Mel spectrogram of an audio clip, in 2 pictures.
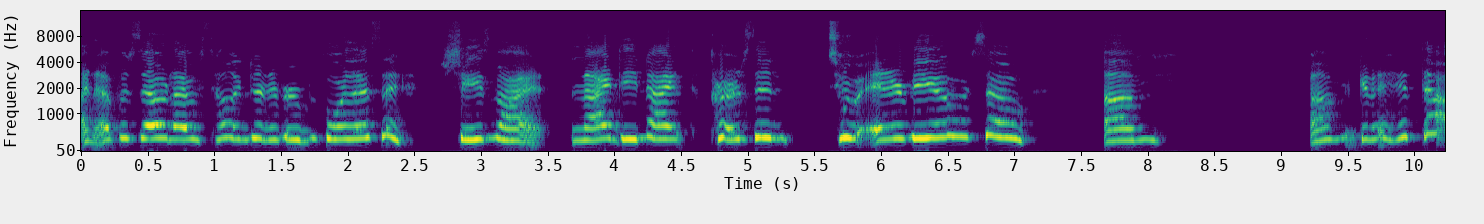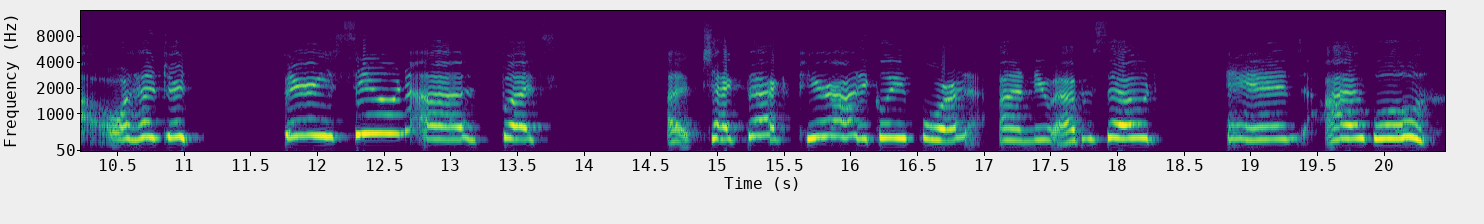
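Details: Dysarthria in a woman with cerebral palsy, which she describes as a more severe form that makes talking harder.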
